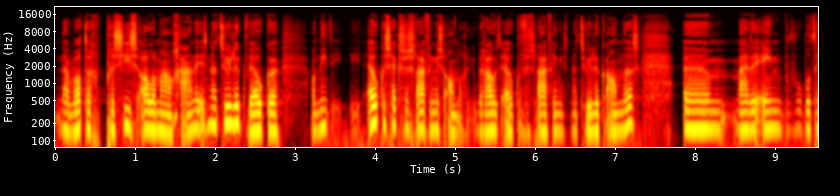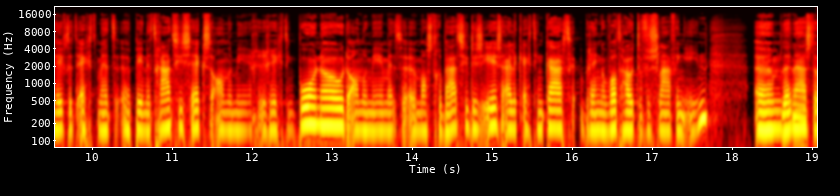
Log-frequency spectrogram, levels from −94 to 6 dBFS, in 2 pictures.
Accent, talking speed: Dutch, 170 wpm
